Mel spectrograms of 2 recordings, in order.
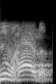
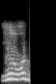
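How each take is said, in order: First: "you had" with a clear had; correct wording. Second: "You would" said with would in place of had; mistaken wording. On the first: Teacher corrects a common confusion, clearly said "you had". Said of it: "This is "you had". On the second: Teacher shows what confused people say, mistaken "You would". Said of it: "people could get confused. Some people say". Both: Shown as a demonstration.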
